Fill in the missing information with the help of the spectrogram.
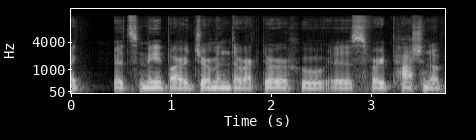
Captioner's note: none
